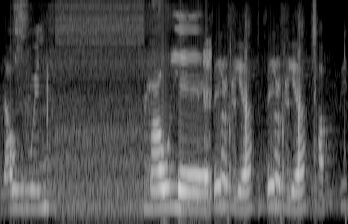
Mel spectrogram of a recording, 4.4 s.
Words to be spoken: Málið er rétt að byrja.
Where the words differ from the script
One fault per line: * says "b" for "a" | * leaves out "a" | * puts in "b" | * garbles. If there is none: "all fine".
* says "byrja" for "rétt"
